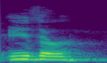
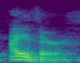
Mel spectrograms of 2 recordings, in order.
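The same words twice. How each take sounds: First: Either with a long EE first vowel; either starting like "eat"; "ee-ther" pronunciation. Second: Either with an EYE first vowel; either starting like "eye"; "eye-ther" pronunciation. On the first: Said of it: "some people say either". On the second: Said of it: "Some people say either". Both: Shown as a demonstration.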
